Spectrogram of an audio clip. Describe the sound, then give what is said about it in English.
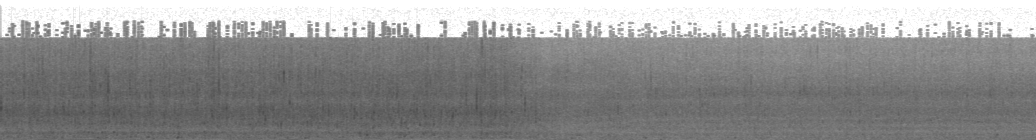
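Flowing water of a stream rushes in a steady, loud, even wash of noise that runs unbroken from start to end, with no voices over it. “Listen to the water a second.”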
